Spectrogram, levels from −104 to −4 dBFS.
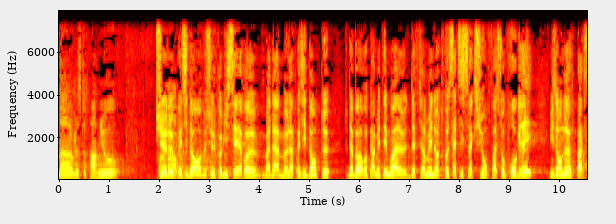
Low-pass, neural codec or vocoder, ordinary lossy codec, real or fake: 7.2 kHz; none; none; real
